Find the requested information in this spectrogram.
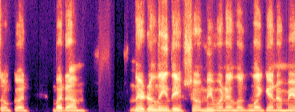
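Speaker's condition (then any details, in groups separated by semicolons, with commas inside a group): Toxic leukoencephalopathy, locked-in syndrome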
